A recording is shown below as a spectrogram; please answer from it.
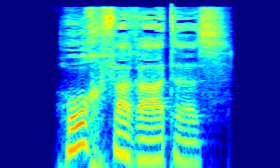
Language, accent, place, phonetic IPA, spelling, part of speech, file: German, Germany, Berlin, [ˈhoːxfɛɐ̯ˌʁaːtəs], Hochverrates, noun, De-Hochverrates.ogg
- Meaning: genitive singular of Hochverrat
